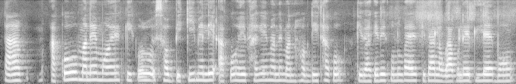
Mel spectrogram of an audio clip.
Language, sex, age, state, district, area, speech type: Assamese, female, 30-45, Assam, Sivasagar, rural, spontaneous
